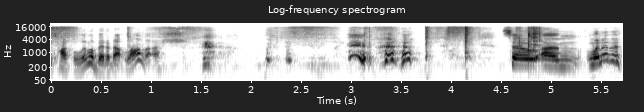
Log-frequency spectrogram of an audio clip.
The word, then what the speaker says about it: lavash: i i should say i've now said it lavish enough times and we did a book talk in l.a and they said can you please tell people to pronounce it lavash and i said you know we just want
